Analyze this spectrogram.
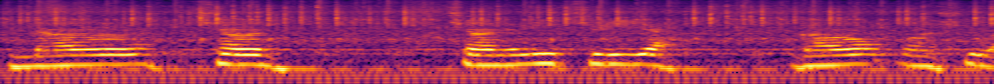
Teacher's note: अनुनासिक के उच्चारण में मुंह से अधिक और नाक से कम वायु निकलती है।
